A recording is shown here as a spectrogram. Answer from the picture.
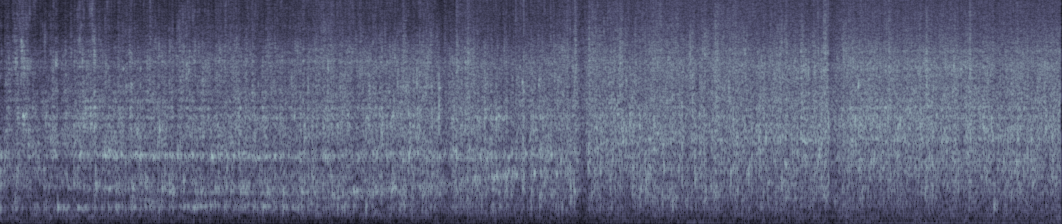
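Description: Hot frying oil bubbling and sizzling hard as a whole turkey is lowered slowly into the pot. It is a loud, steady, rushing hiss that starts as the bird goes in.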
